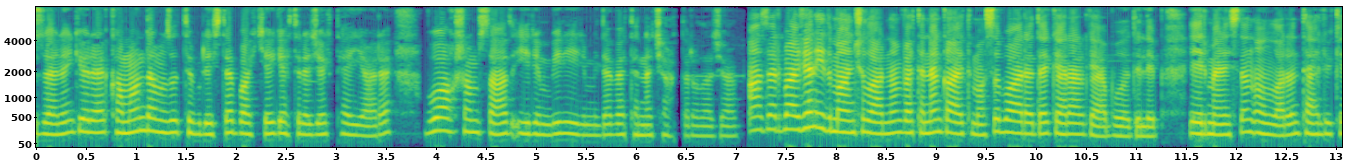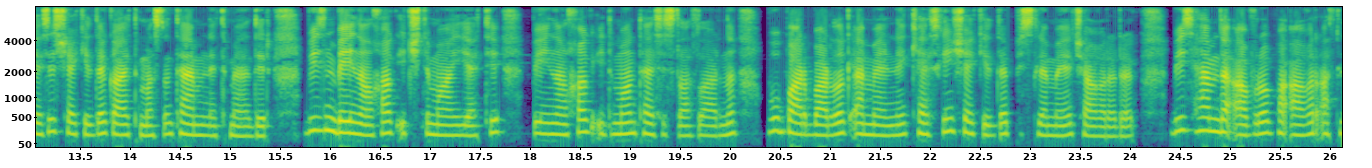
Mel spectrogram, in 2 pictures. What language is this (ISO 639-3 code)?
tur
